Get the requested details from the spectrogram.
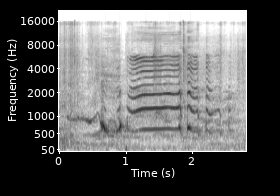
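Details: Baby crying at injection time in Pakistan: a short cry rising into a sustained high wail with brief breaks, an infant pain cry right after an injection while being held and soothed.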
